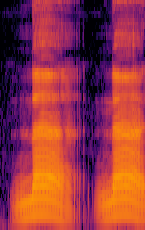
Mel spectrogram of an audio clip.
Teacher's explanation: Na nun ini keluar di ujung lidah peringkat kedua.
